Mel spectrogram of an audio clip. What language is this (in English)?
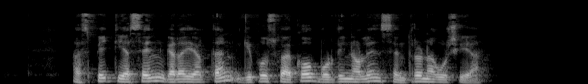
Basque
